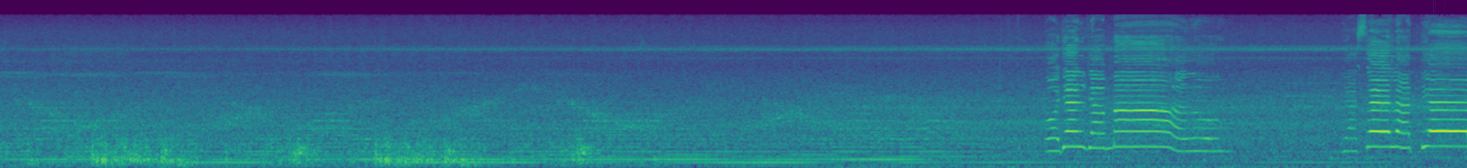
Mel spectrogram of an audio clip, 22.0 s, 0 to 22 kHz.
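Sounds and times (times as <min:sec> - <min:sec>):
deep rumbling swells: 0:00.0 - 0:16.0
low droning hum: 0:00.0 - 0:21.5
faint high whine: 0:00.0 - 0:22.0.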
